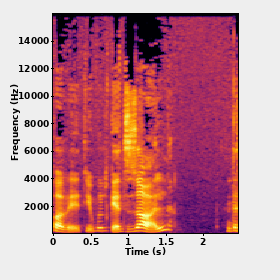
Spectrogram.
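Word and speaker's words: ز: If you put one dot on top of it, however, you will get Z, another equivalent of Z in English.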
